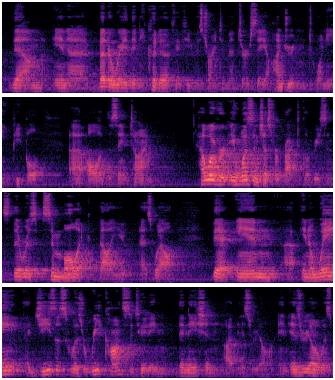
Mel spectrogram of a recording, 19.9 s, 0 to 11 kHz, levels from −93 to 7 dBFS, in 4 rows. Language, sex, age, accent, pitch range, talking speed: English, male, 40-59, American, 95-115 Hz, 160 wpm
